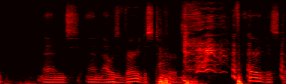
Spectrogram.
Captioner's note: laughing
